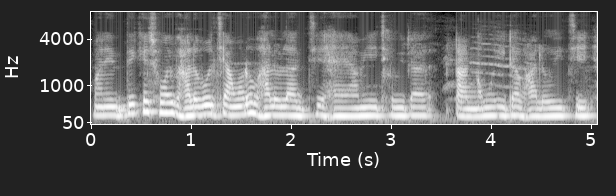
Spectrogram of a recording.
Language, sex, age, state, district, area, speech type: Bengali, female, 30-45, West Bengal, Dakshin Dinajpur, urban, spontaneous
